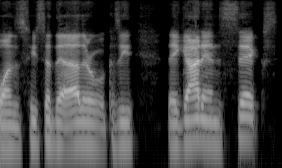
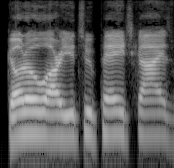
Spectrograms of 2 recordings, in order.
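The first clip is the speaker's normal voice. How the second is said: promo outro; 5 semitones higher, 9 dB louder than usual. Real, not acted.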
